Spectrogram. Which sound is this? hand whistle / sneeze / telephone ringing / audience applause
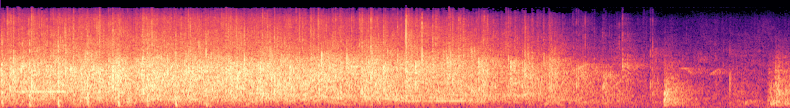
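audience applause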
